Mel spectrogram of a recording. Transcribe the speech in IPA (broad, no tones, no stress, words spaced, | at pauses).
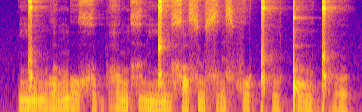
ŋ͡ǁʉŋlɐŋo xɵbʱɐŋ xɨ ŋ͡ǁɨxasʉs lesfo ǁʰʉlǃoŋ ɡ͡ǁɵ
